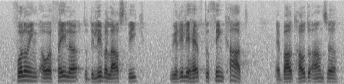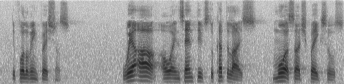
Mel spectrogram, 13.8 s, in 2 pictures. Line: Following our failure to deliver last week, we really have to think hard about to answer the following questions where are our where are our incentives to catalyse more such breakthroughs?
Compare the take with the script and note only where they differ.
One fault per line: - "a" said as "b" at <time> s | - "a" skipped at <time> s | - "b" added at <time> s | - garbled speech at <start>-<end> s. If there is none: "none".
- "how" added at 5.9 s
- "where are our" skipped at 10.4 s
